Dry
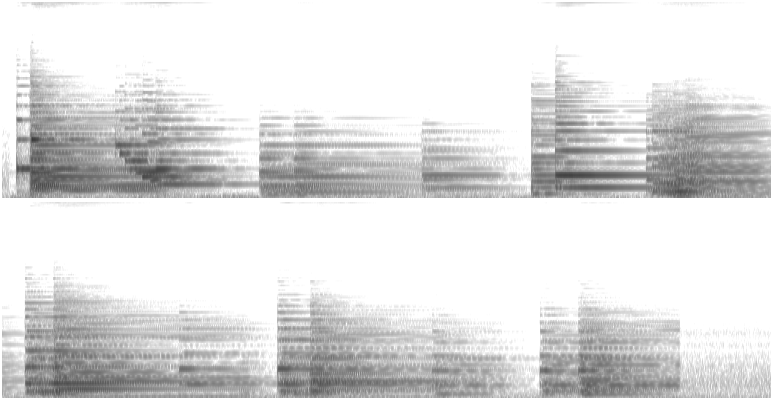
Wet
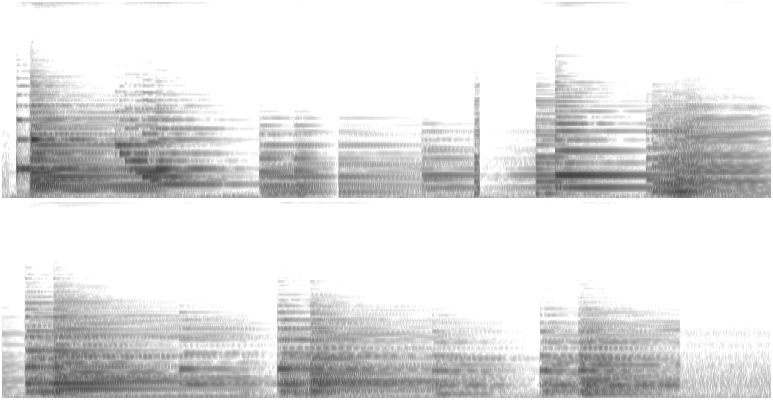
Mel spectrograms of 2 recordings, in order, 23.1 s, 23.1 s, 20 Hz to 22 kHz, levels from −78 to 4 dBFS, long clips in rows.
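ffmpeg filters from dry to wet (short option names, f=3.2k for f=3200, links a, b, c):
-filter_complex "[0:a]asettb=1/sr,asplit=3[a][b][c];[a]atrim=end=9.394[d];[b]atrim=start=9.39:end=10.83,asetpts=PTS-STARTPTS,afade=t=in:d=0.004:c=qsin,afade=t=out:st=1.436:d=0.004:c=qsin,adynamicsmooth=sensitivity=5:basefreq=6.6k[e];[c]atrim=start=10.826[f];[d][e]acrossfade=d=0.004:c1=hsin:c2=qsin[g];[g][f]acrossfade=d=0.004:c1=qsin:c2=hsin,asplit=4[h][i][j][k];[h]atrim=end=5.05,asetpts=PTS-STARTPTS,afade=t=out:st=4.5:d=0.55[l];[i]atrim=start=5.05:end=7.092,asetpts=PTS-STARTPTS,afade=t=in:d=0.004:c=hsin[m];[j]atrim=start=7.088:end=8.012,asetpts=PTS-STARTPTS,areverse[n];[k]atrim=start=8.008[o];[l][m]concat=n=2:v=0:a=1[p];[p][n]acrossfade=d=0.004:c1=hsin:c2=hsin[q];[q][o]acrossfade=d=0.004:c1=hsin:c2=hsin"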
